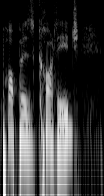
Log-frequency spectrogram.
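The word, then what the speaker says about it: Poppas Cottage: P-O-P-P-A-S, Cottage. Popper's Cottage.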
